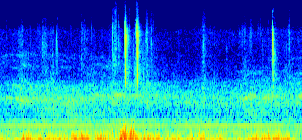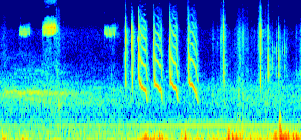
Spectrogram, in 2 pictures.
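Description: Dark-eyed juncos at a seed feeder: soft taps and scuffles of birds pecking seed and landing, a few high thin call notes, and, a little past the middle, a quick run of about six sharp falling notes.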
